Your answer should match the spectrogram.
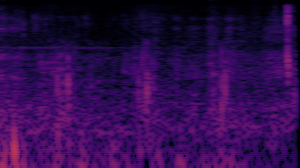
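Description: Quiet, irregular footsteps on a marble floor inside a large stone cathedral.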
